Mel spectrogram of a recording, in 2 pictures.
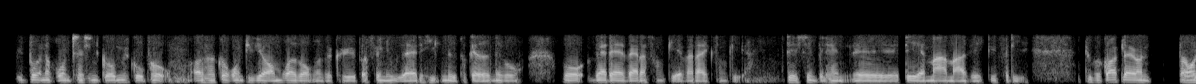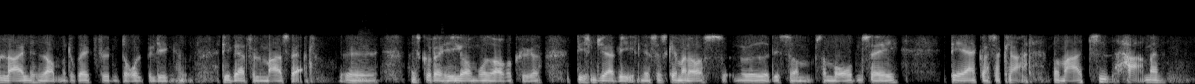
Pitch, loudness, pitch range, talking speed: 90 Hz, -21 LUFS, 85-95 Hz, 270 wpm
